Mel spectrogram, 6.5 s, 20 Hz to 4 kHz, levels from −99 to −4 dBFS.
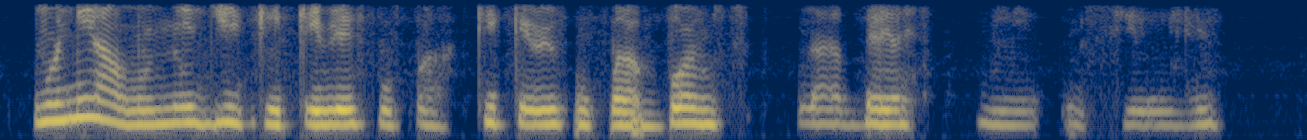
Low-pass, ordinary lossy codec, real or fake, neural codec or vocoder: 3.6 kHz; none; fake; codec, 24 kHz, 1.5 kbps, HILCodec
